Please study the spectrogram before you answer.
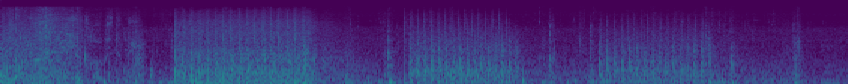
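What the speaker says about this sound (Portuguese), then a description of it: "Tá me atirando, tá me atirando." Bursts of automatic gunfire in the Rainbow Six video game, fired at the player in three long rapid strings separated by short pauses, loud and close, with voices talking faintly underneath.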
